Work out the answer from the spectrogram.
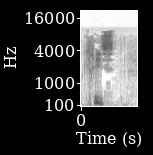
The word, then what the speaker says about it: Christ: le nom et enfin pour Christ et on prononce pas che mais on prononce CR donc tout cela fait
